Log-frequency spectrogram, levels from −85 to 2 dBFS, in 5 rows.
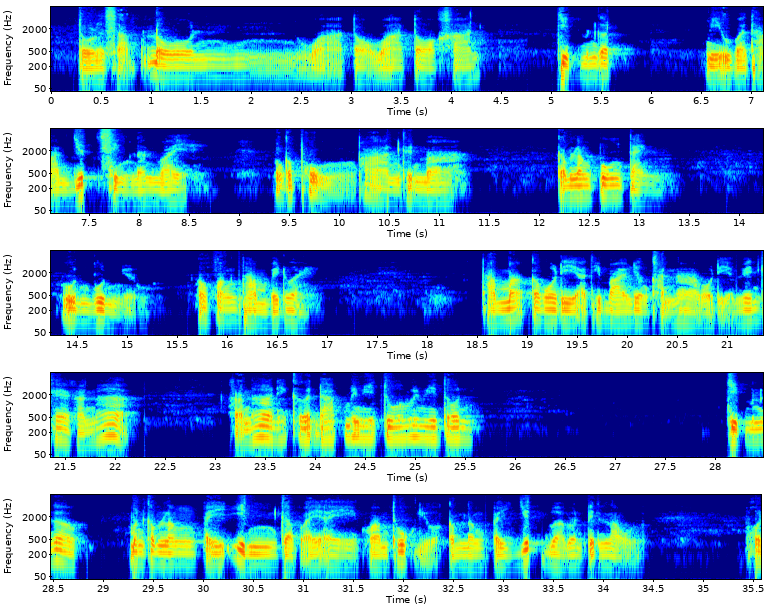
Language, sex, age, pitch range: Thai, male, 60-79, 95-145 Hz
